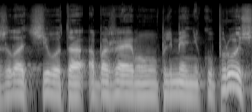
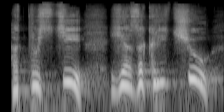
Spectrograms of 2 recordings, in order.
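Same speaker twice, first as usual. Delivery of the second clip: high, panicked cry; frightened plea; 10 semitones higher, 3 dB louder, slower than usual. Acted. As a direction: beg to be let go. Captive girl struggling, threatening scream.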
